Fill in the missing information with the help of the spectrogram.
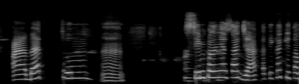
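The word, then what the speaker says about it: عَبَدتُّمْ: Jadi bukan abadetum tetapi abatum.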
